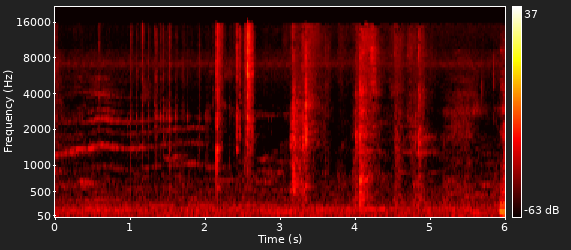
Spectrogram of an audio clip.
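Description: Faint, scattered clicks and taps of wire ends and terminal screws being handled on a contactor wiring board. A faint wavering tone runs through the first second and a half.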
